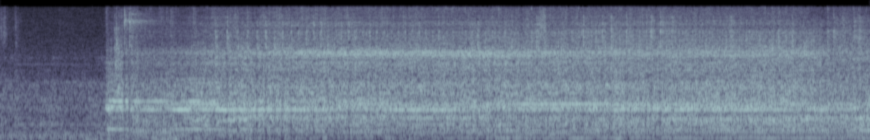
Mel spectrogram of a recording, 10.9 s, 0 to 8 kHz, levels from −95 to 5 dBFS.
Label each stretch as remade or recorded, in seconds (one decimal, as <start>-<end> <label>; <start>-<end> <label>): 0.0-7.6 recorded; 7.6-8.4 remade; 8.4-10.9 recorded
